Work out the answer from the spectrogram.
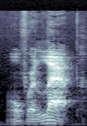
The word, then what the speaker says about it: overlap: look at your flashcard overlap has three syllables and your emphasis or stress is on the third syllable lap so we say overlap overlap it is used only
